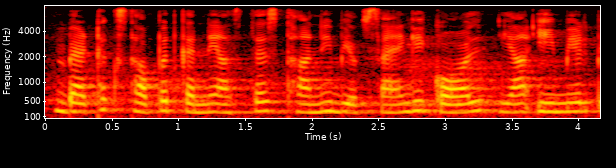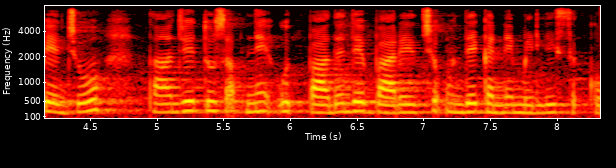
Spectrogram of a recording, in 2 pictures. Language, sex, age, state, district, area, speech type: Dogri, male, 18-30, Jammu and Kashmir, Reasi, rural, read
